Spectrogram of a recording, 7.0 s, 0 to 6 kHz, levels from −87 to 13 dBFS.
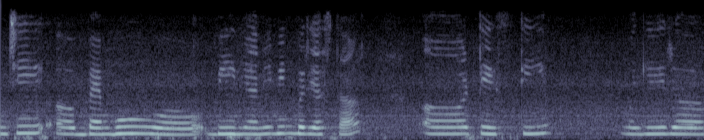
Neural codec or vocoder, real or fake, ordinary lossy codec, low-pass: none; real; none; 5.4 kHz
